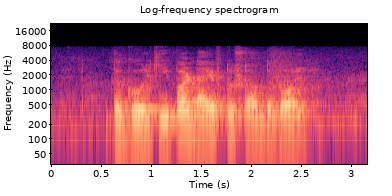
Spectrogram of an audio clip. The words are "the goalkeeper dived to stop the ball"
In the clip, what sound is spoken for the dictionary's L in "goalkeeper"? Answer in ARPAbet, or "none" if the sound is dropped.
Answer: L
